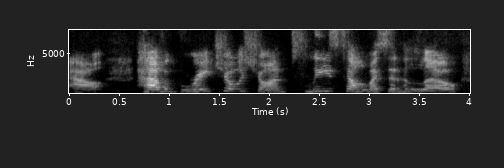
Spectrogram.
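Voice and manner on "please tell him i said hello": ordinary talk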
